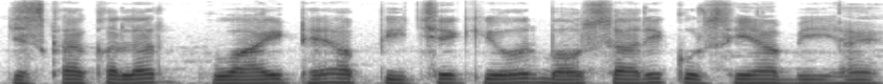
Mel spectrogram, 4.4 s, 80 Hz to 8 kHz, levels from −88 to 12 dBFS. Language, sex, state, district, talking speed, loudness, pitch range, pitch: Hindi, male, Uttar Pradesh, Lucknow, 175 wpm, -15 LUFS, 125-140 Hz, 135 Hz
